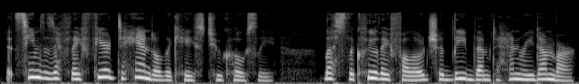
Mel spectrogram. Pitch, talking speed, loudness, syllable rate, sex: 235 Hz, 240 wpm, -15 LUFS, 6.0 syllables/s, female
